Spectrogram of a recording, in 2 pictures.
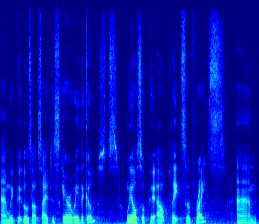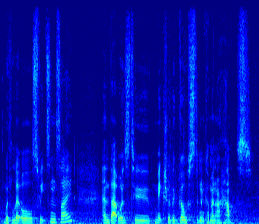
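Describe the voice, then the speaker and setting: At a fairly slow pace, a woman talks in an ordinary speaking voice, fairly low in pitch with fairly even intonation. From Scotland. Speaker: English teacher. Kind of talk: interview.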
